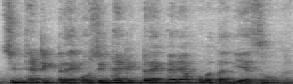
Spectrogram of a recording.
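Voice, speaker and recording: A man with a high voice and a quick pace teaches a current affairs lesson for exam prep. He poses questions and answers them himself, repeats each fact, and often says "theek hai na." The room is very echoey, the mic is far away, and there's faint noise.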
